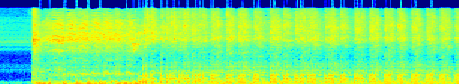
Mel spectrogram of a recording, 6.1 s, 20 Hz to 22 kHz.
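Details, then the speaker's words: Mazda RX-7 FC3S rotary with FC3S BAC idle air control valve on a Haltech Elite 1500 ECU, stall offset 500: starts at once, then idle climbs and hangs high with rapid pulsing beneath; idle control settings need tuning. "Okay, so you can still hear the idle air control valve pulsing, so I'm going to go ahead and shut off the ECU for now. What we do know is that that immediately allowed us to start up and maintain an idle, but it was revving up."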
